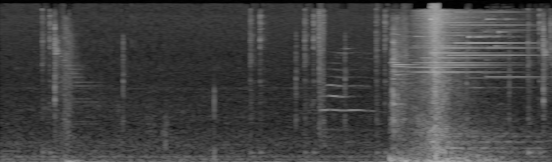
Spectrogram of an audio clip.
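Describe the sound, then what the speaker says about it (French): A house cat meows for food in a few short, faint calls among light computer keyboard typing and clicks, with a louder burst of noise near the end. "Mon chat qui essaie de me réclamer de la nourriture, mais ça n'est pas l'heure."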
